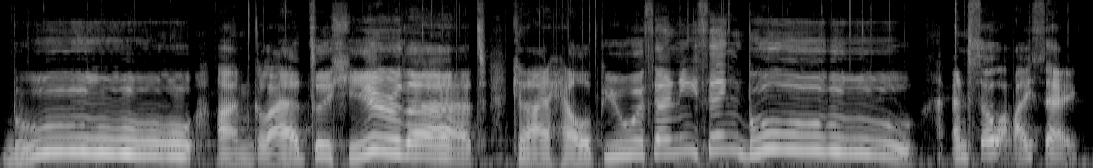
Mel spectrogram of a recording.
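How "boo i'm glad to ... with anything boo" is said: lightly voiced ghost, higher and slow; a polite spooky ghost. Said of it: "And he says".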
